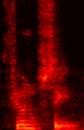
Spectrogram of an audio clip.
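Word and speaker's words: fünfzehn: same thing again last number five film then add same to it fun scene number fifteen rule number four numbers 16 and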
